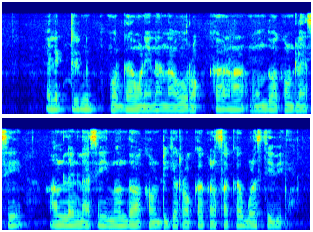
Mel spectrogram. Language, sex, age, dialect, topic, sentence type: Kannada, male, 31-35, Central, banking, statement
